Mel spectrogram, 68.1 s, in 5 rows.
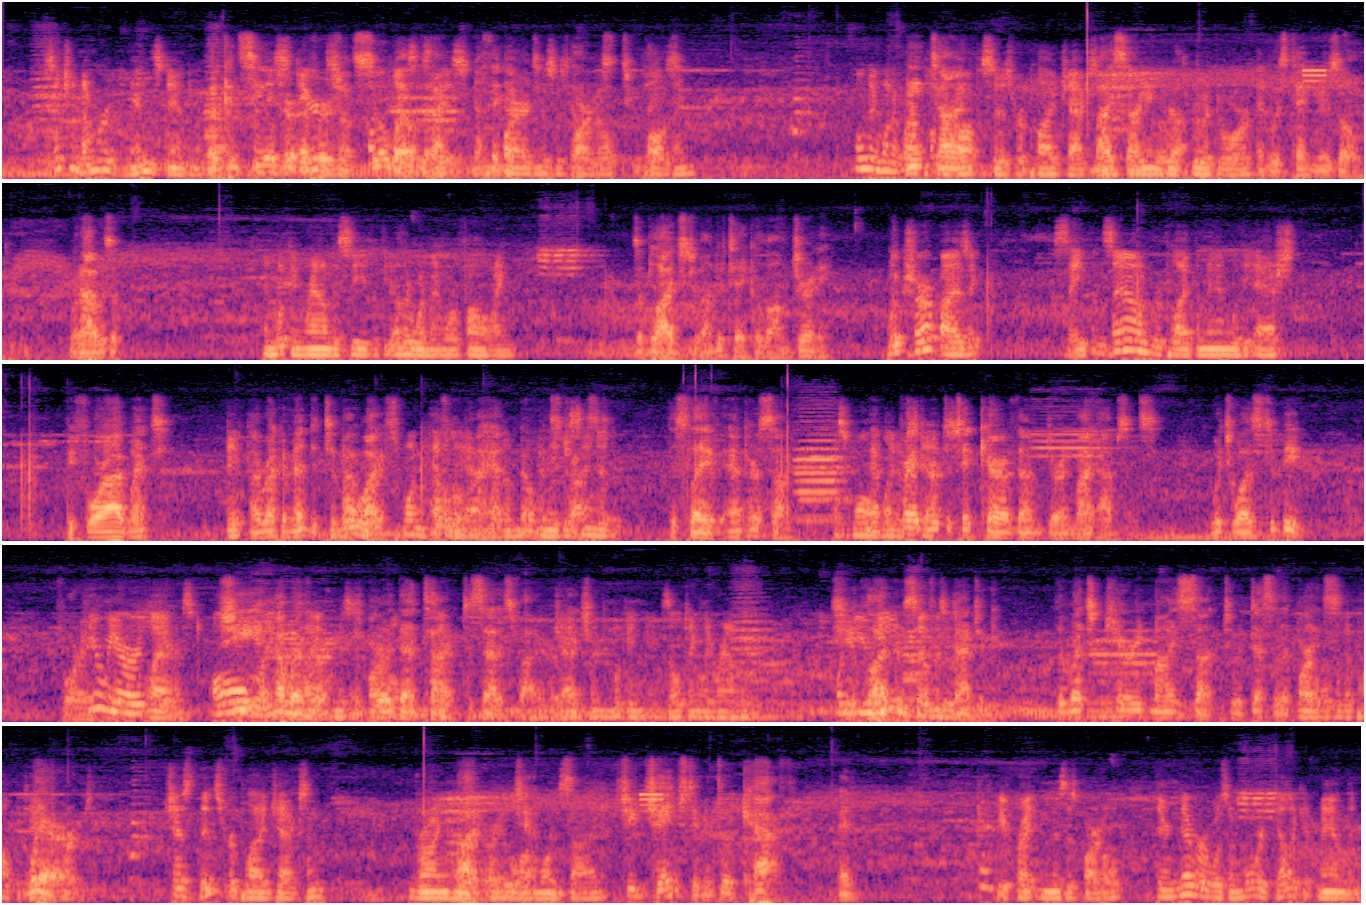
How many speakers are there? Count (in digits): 2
